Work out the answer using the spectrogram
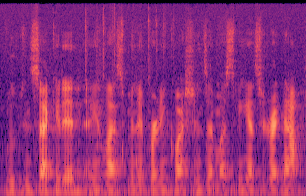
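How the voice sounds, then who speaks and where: Board chair running votes in a noisy room. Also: male voice, lowish voice, fairly even intonation. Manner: brisk procedural, with light asides. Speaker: school board president chairing the meeting. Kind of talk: chairing a formal meeting.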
